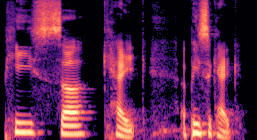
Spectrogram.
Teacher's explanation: We say a piece of cake, a schwa sound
